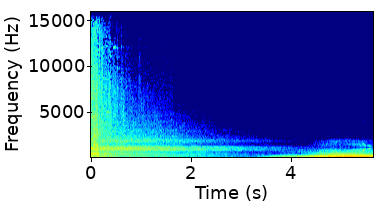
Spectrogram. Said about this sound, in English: I hear the sounds of metal on metal, screeching as my car slams into something.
